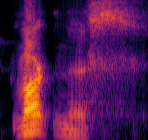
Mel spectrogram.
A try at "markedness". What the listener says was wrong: No, not Markness. Markedness.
